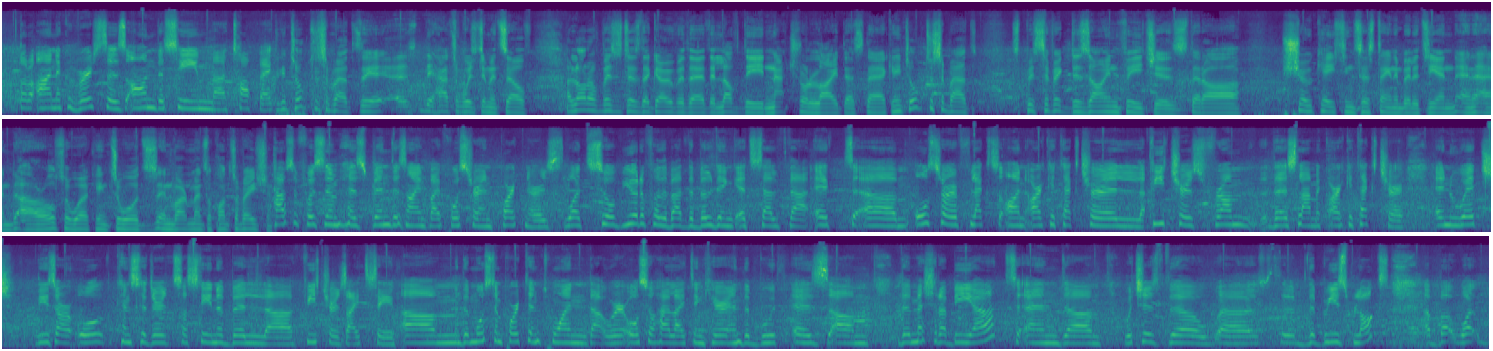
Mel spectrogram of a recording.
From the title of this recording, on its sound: Live from SIBF 2023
